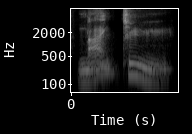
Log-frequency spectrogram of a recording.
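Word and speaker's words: nineteen: E aqui é a tendência natural das pessoas falar nitin, dando três sílabas. Ninten, não. Nting. 19. 19. 19. Duas sílabas, hein? Não é, não são três sílabas.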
